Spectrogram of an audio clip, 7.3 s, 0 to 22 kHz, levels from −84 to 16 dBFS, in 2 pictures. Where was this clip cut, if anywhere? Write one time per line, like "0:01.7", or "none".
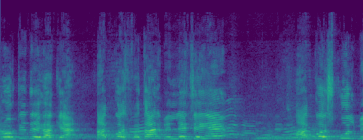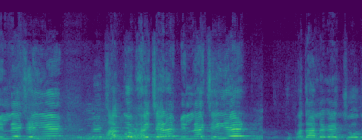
0:00.9
0:06.3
